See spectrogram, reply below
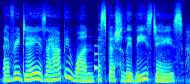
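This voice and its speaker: An actress playing a sly, elegant fox shrine maiden in a video game, poised and teasing. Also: female voice, medium pitch, expressive, brisk, soft background music, close to an everyday voice. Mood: playful, assured. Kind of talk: video game character dialogue.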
